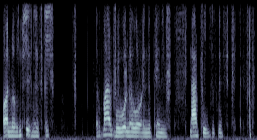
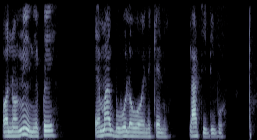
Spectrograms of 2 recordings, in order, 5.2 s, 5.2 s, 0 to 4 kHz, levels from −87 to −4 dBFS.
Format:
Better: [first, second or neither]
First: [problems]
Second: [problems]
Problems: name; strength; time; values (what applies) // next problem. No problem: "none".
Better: second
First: noise reduction (neural diffusion model UNIVERSE++)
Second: none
